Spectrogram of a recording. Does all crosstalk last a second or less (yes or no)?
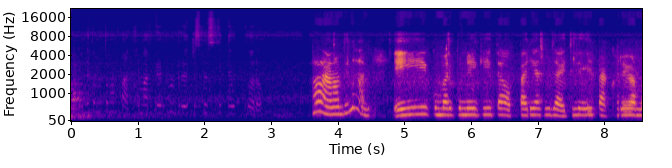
yes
